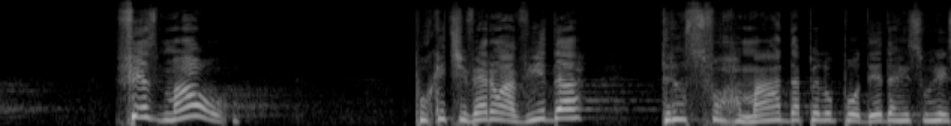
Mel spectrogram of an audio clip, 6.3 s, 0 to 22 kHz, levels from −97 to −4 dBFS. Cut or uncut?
uncut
